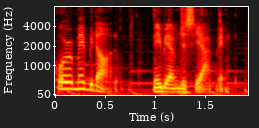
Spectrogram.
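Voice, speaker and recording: Lower-pitched male anime commentator. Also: big pitch swings, normal speed, creaky. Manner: rambling, self-deprecating, crude joking. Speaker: anime video essayist. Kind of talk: casual, semi-scripted commentary. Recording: music behind the voice. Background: background music.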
